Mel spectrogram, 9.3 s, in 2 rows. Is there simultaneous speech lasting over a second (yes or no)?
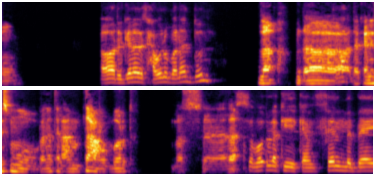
no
